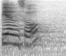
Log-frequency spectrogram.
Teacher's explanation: puede aparecer en la penúltima sílaba como en la palabra pienso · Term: acento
